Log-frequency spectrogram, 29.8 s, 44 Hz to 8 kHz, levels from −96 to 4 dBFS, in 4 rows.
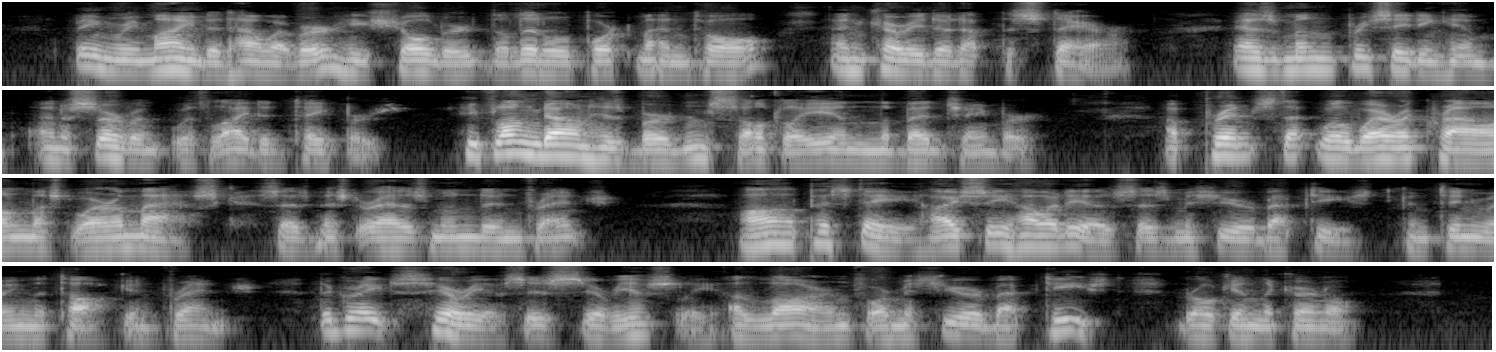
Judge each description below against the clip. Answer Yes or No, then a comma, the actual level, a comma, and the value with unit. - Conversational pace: Yes, average, 155 wpm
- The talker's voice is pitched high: No, low, 105 Hz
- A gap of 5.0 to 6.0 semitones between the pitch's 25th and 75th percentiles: No, average, 3.4 semitones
